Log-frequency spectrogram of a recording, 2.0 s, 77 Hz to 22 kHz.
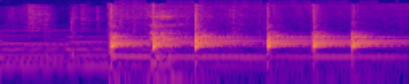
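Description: A bisque-fired ceramic bowl, just taken from the kiln after the bisque firing, is tapped six times. Each tap gives a clear, bright ring near 1.2 kHz that sustains between taps, meaning the bowl is uncracked.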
